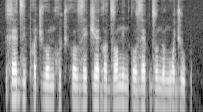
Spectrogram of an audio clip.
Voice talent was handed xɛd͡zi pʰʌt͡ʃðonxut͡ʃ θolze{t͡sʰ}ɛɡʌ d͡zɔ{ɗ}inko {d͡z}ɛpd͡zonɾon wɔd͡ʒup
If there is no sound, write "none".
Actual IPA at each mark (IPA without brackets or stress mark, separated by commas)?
t͡ʃ, n, z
